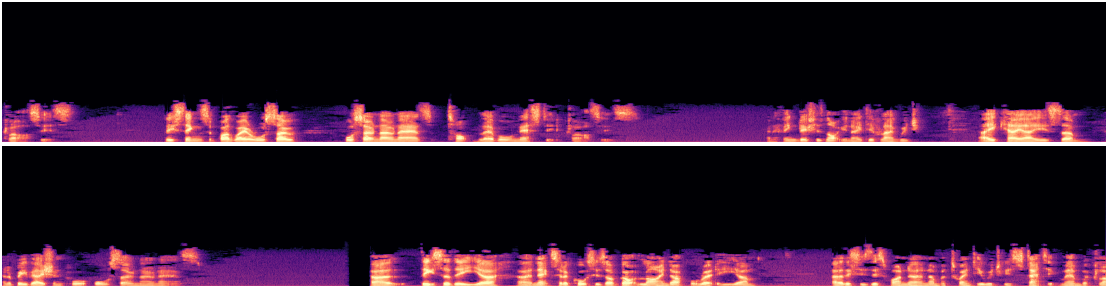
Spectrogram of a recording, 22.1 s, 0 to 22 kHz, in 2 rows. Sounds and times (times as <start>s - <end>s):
Speech: 0.0s - 0.8s, 1.6s - 6.4s, 7.7s - 9.2s, 9.8s - 13.1s, 14.8s - 18.6s, 19.4s - 22.0s.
